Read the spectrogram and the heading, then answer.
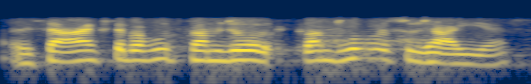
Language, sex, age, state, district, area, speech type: Maithili, female, 60+, Bihar, Muzaffarpur, rural, conversation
